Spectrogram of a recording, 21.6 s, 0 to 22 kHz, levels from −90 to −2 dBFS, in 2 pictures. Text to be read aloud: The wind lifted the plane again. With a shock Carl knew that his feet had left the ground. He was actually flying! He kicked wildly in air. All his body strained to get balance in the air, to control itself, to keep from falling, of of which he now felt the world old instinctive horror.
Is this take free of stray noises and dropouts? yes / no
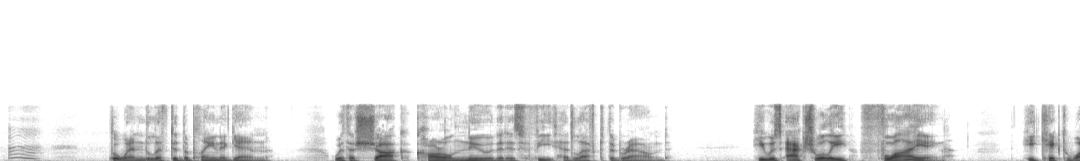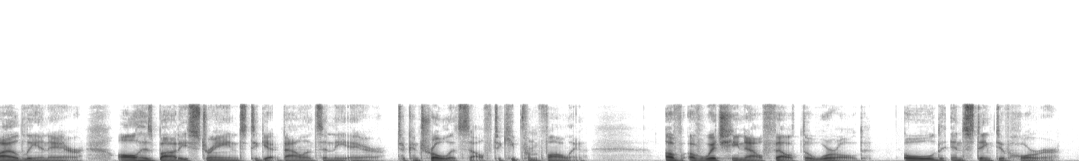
no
